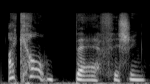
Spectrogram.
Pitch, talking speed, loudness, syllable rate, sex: 235 Hz, 160 wpm, -19 LUFS, 3.8 syllables/s, female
